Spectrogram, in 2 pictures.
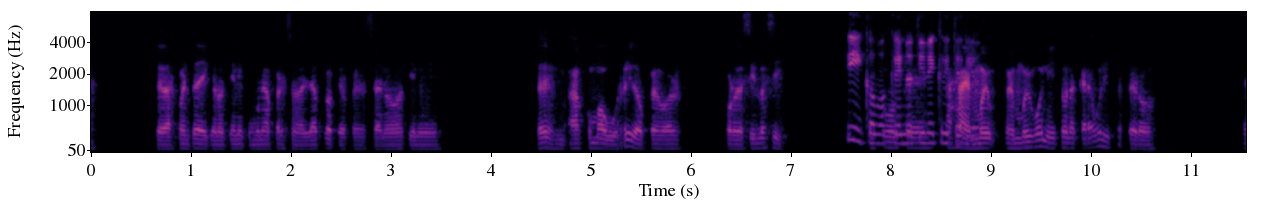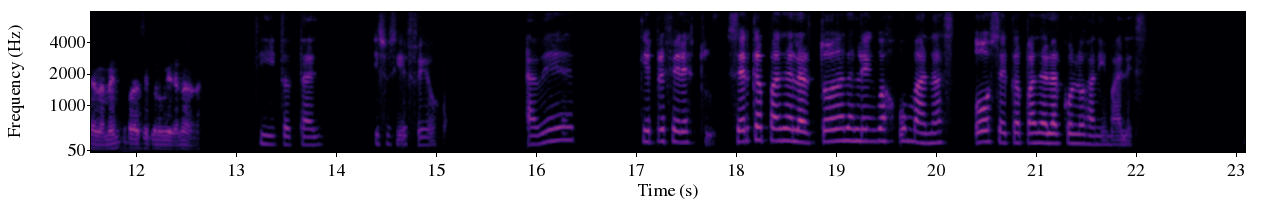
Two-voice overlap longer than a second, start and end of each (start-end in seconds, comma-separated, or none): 7.8-9.0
